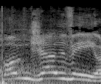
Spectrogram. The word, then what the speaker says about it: Bon Jovi: Bon Jovi on Absolute Radio, Rock and Roll Football.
